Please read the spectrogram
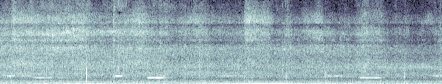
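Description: A two-note electronic chime repeats about every second and a half: a short higher note, then a longer lower one, like a station entrance's guide chime for blind passengers. A steady low rumble runs underneath.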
